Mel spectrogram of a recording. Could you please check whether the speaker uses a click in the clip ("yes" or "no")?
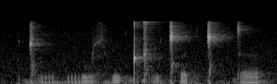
yes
